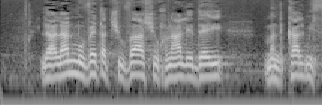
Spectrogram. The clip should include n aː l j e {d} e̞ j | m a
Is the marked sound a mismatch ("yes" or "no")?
no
